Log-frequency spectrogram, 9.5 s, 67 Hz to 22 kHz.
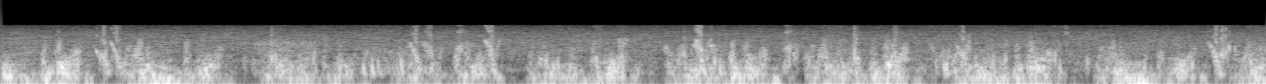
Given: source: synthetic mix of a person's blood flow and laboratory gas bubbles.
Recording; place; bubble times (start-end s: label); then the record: Doppler ultrasound of blood flow; precordium
0.41-0.47 s: bubbles
0.55-0.62 s: bubbles
0.69-1.02 s: bubbles
1.81-2.38 s: bubbles
2.68-3.32 s: bubbles
3.40-3.76 s: bubbles
4.15-4.33 s: bubbles
4.44-4.51 s: bubbles
4.60-4.72 s: bubbles
4.97-5.04 s: bubbles
5.09-5.47 s: bubbles
5.87-6.09 s: bubbles
6.15-6.47 s: bubbles
6.67-6.78 s: bubbles
6.96-7.57 s: bubbles
7.74-8.03 s: bubbles
8.13-8.17 s: bubbles
8.56-8.62 s: bubbles
9.04-9.29 s: bubbles
9.34-9.51 s: bubbles
From the record:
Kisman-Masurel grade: 232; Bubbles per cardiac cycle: several, 3 to 8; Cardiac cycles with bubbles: 50 to 99%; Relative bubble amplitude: moderate (0.250 to 0.450); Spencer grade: 3 (all of the cardiac periods contain showers or single bubble signals, but not dominating or overriding the cardiac motion signals); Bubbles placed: anywhere in the cardiac cycle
